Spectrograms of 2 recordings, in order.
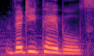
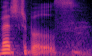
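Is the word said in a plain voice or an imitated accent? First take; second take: imitated accent; plain. First: The word is said in an imitated accent. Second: The word is said in a plain voice.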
